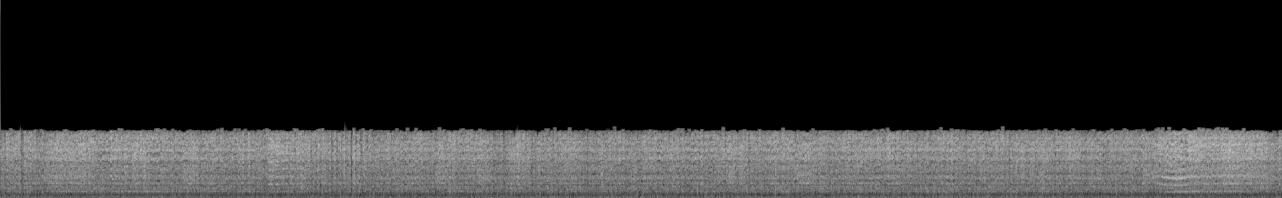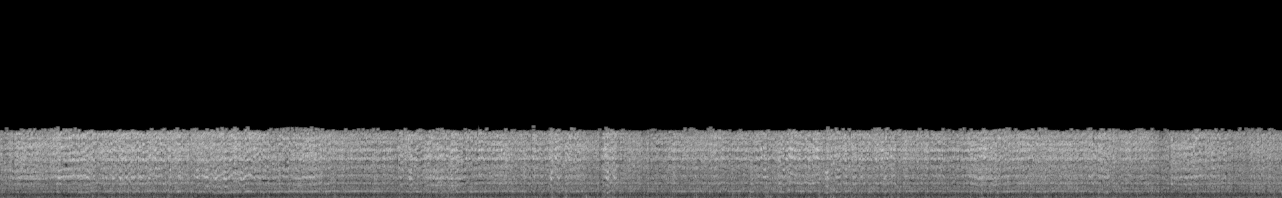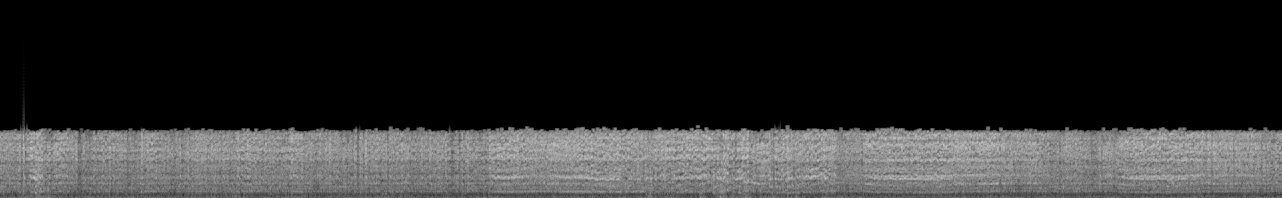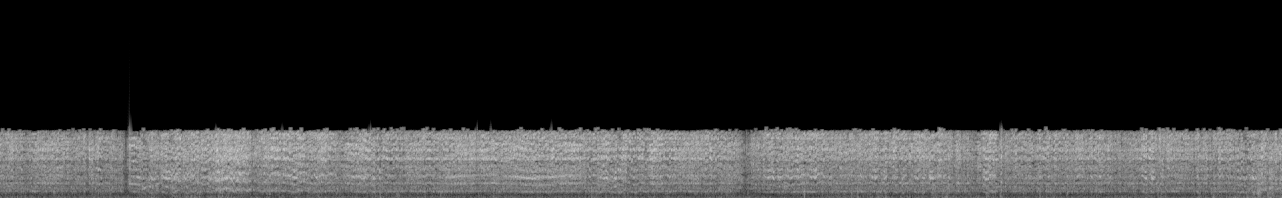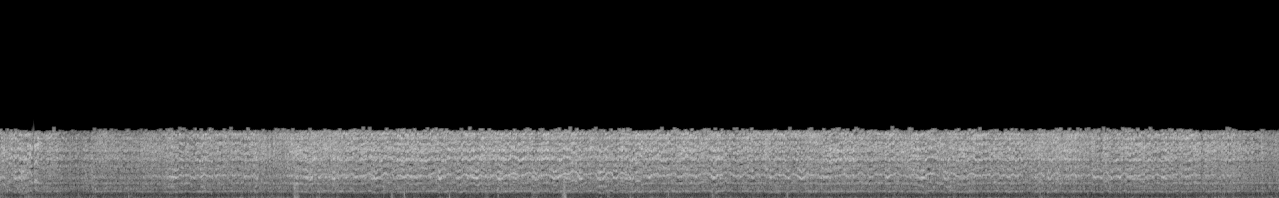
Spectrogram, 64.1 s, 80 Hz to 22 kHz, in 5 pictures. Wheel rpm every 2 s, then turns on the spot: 230, 230, 230, 230, 230, 230, 220, 220, 220, 230, 230, 230, 230, 230, 230, 220, 220, 220, 220, 230, 240, 230, 230, 230, 230, 230, 230, 230, 230, 230, 230, 230.
none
